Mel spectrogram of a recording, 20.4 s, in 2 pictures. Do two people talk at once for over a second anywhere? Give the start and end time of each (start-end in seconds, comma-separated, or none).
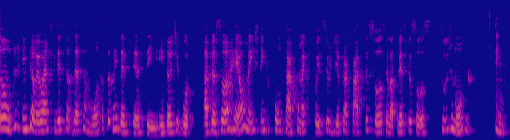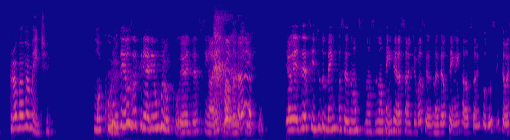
none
